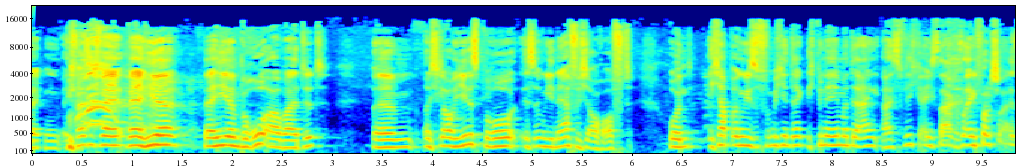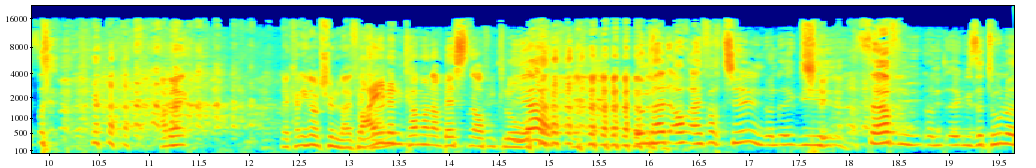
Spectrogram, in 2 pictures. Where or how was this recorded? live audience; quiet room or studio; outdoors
live audience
